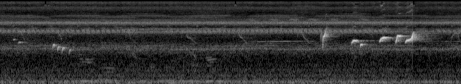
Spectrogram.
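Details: Lure song of a black-winged bulbul said to stir up other birds: quiet chirps early on, then a quick burst of loud, bright whistled notes near the end, over a steady high insect buzz.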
